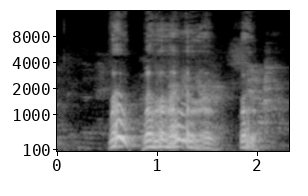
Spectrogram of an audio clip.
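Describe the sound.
A dog that rides in a motorcycle sidecar, sitting at a café, gives three growling, whining vocal bursts, the middle one longest, with quiet gaps between them.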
